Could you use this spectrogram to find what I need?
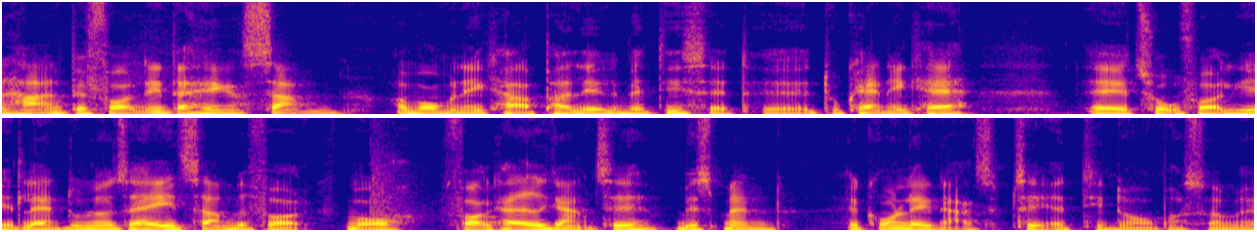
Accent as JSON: {"language": "Danish", "town": "Holbæk", "region": "Zealand", "country": "Denmark", "said": "Et af dem ligger for eksempel i Holbæk, hvor jeg kommer fra."}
